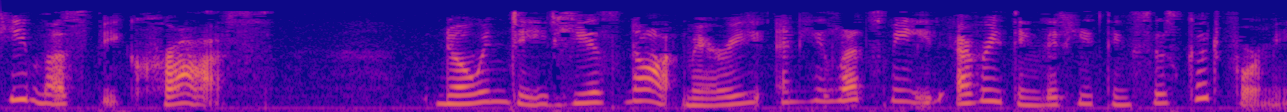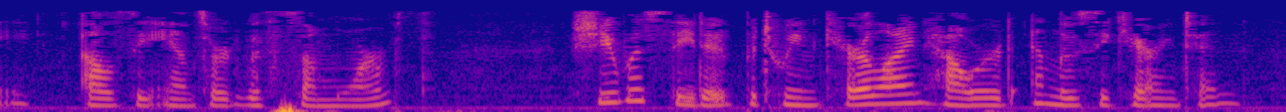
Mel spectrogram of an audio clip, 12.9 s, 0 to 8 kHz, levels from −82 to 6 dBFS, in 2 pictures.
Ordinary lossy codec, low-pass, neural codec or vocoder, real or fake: MP3, 24 kbps; 7.2 kHz; none; real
